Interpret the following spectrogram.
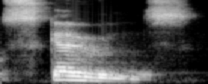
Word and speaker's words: scones: is this word yeah there are two pronunciations scums for some people or scones for other people now this is a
